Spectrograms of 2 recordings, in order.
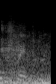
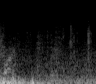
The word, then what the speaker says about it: Kweku: The name Kweku is a Ghanaian name, born on Wednesday, but the Kweku was corrupted into Kwak. Because British could not pronounce our names properly. So instead of Kweku, they said Kwak.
